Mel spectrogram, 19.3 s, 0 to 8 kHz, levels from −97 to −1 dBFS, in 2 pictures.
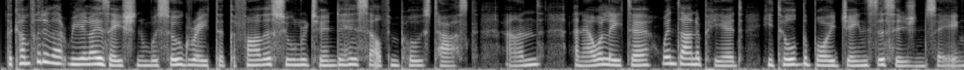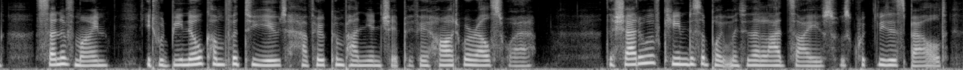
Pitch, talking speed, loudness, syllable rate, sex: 215 Hz, 195 wpm, -21 LUFS, 5.5 syllables/s, female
